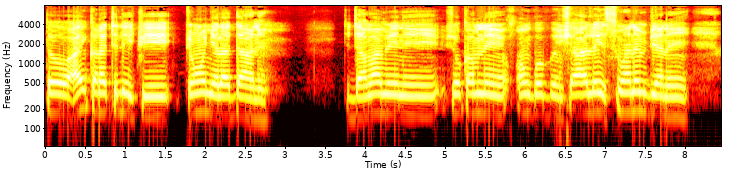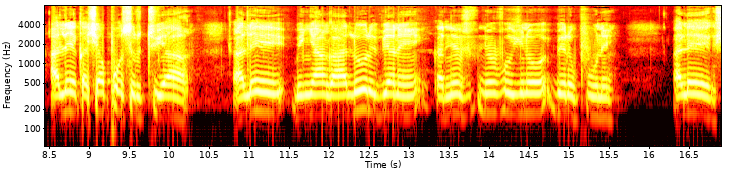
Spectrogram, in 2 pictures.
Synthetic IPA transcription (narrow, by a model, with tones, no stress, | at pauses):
to˨a˨ji˦ka˨na˦tɨ˦le˦˨k͡pe˦k͡pɛ˦ŋo˦ɲɛ˨la˦daː˦˨nɨ˨ | tɨ˨daː˨maː˦mi˦nɨ˨so˦ka˦m˦nɨ˨o˦n˦ɡ͡bo˦bɨ˨nʃa˦ha˦le˦˨sɨ˦ma˦nɨ˦mbi˦ɛ˦nɨ˨ha˨leː˦˨ka˨ʃɛ˦po˦sɨ˨ɾɨ˨tʰu˦ja˦ | ha˨le˦bɨ˨ɲa˦ŋɡa˨lo˦ɾɨ˨bi˦ɛ˦nɨ˨ka˨˦nɨ˦nvo˦ji˦no˦be˦ɾɨ˨pʰuː˦nɨ˨ | ha˨leː˦˨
